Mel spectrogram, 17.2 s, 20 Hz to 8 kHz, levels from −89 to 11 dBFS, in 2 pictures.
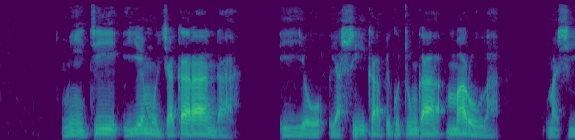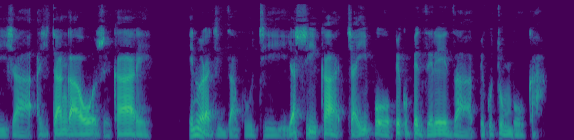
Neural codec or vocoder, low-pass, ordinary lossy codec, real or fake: none; 7.2 kHz; MP3, 48 kbps; real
